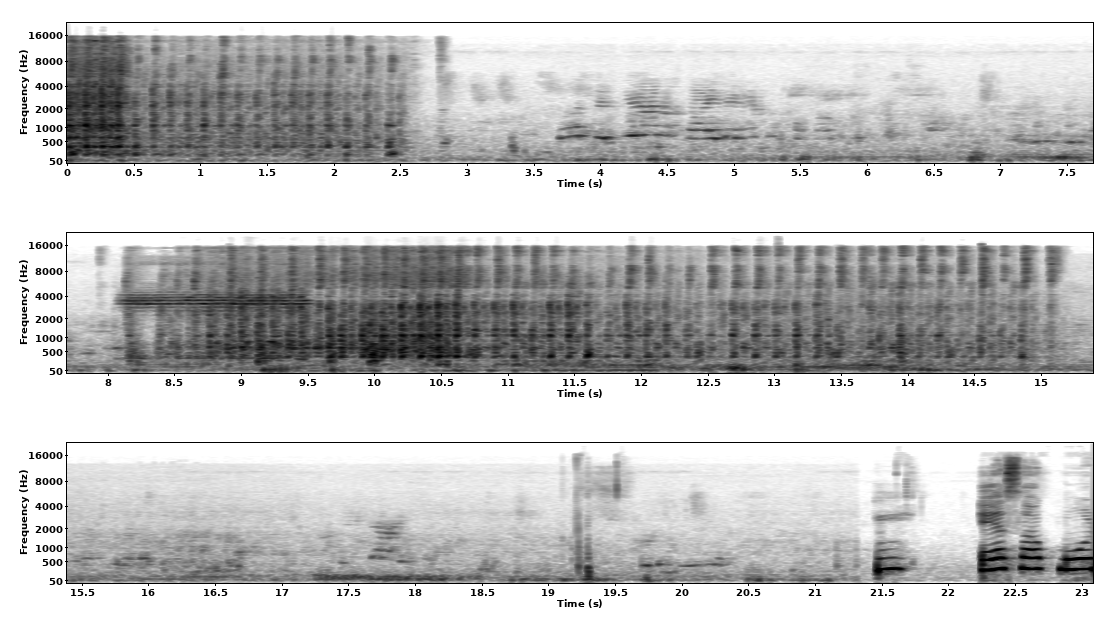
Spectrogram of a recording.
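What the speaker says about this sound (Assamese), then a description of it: "মই সাধাৰণভাৱে ঘৰতে এইটো মেচিন আছে কাৰণে জেনেৰেল মেচিন তেনেদৰেই চিলাইছোঁ" A household sewing machine stitching the edges of a cotton wrap cloth, running in dense rattling bursts of rapid needle strokes, loud in stretches at the start and middle, with quieter pauses and a voice speaking between runs.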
